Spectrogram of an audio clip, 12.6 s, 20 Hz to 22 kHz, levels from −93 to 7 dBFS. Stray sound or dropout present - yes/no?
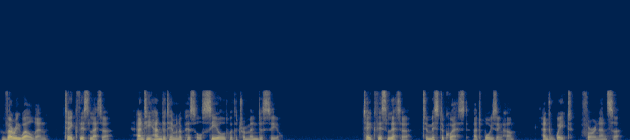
no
